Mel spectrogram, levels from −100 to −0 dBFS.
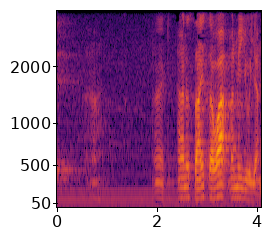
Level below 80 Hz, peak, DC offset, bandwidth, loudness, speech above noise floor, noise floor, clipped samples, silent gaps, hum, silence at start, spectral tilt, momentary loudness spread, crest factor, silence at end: -58 dBFS; -8 dBFS; under 0.1%; 4 kHz; -27 LUFS; 26 dB; -53 dBFS; under 0.1%; none; 50 Hz at -55 dBFS; 0 s; -3 dB/octave; 25 LU; 24 dB; 0 s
